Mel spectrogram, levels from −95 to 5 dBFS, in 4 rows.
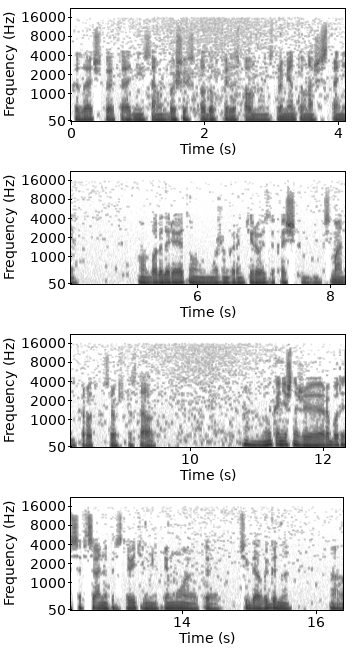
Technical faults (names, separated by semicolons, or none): overdone noise removal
